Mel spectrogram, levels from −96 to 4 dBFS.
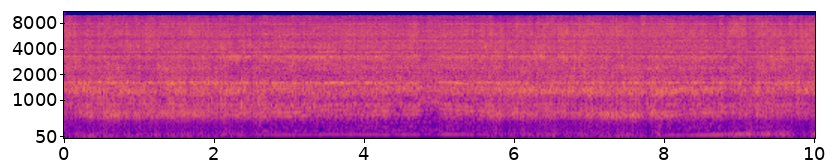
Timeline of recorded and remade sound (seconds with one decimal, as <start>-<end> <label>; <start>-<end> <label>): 0.0-2.6 remade; 2.6-5.6 recorded; 5.6-8.0 remade; 8.0-8.8 recorded; 8.8-10.0 remade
